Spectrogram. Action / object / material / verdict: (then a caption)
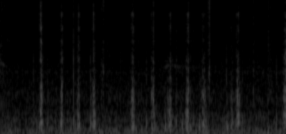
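scrape / paper sheet under a metal-nib pen / paper / none. A metal-nib dip pen makes rapid hatch strokes on a flat sheet of white drawing paper. A quick, irregular run of short, dry scratches sounds against a faint, steady background hiss, each stroke a brief bright rasp that stops almost at once.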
